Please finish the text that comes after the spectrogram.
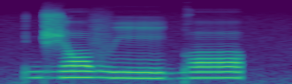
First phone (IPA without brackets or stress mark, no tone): d͡ʒ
